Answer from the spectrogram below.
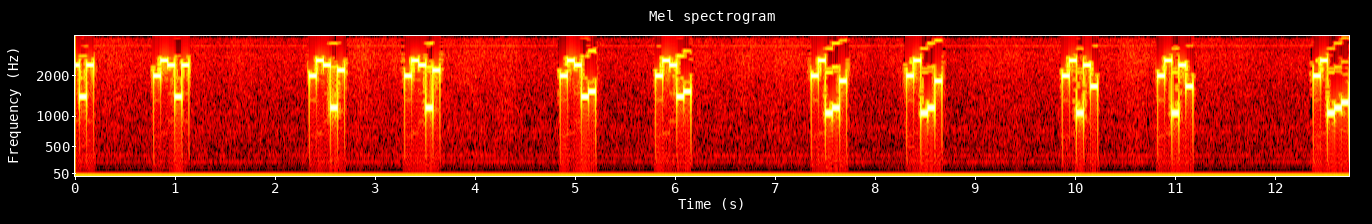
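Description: Five-tone selective call (ZVEI), heard as quick runs of five tones, tones of about 70 ms. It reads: 88040 88029 88029 88045 88045 88127 88127 88106 88106 88123
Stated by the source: Five-tone ZVEI selective call 88191, received by SDR.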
